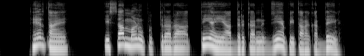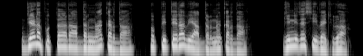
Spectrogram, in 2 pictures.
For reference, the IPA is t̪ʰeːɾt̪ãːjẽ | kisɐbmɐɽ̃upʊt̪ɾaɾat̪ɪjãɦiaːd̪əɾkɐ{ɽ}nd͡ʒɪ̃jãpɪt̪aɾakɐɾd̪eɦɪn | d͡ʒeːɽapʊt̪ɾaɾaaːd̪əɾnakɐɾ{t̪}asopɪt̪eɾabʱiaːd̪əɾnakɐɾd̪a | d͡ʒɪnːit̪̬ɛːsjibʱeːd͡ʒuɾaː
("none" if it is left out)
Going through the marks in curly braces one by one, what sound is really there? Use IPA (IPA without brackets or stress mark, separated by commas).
ɾ, d̪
